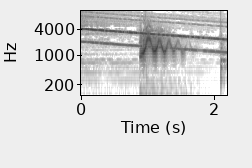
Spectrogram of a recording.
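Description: Cartoon falling sound effects: a long, slowly descending whistle, with a thump and a wobbling boing about a second in as the character hits the floor.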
